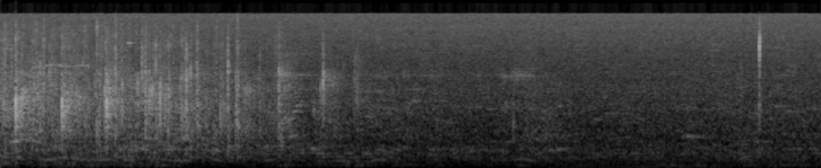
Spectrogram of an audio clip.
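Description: A crowd claps for a regional councillor at the opening of a police sports championship, a burst that quickly thins to scattered claps and fades into quiet room noise.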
